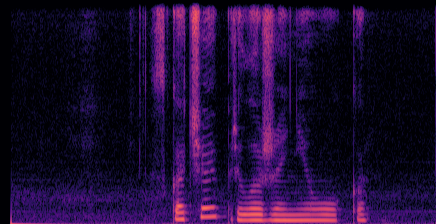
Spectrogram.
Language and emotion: Russian, sad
